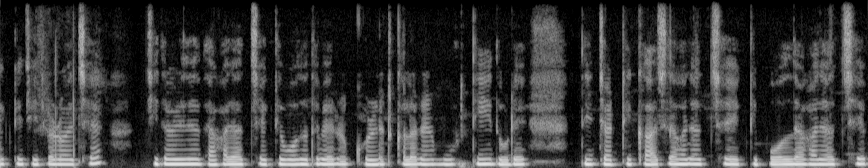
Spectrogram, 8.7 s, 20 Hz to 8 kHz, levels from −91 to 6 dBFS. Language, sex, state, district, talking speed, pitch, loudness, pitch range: Bengali, female, West Bengal, Dakshin Dinajpur, 175 wpm, 225 Hz, -13 LUFS, 220-230 Hz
